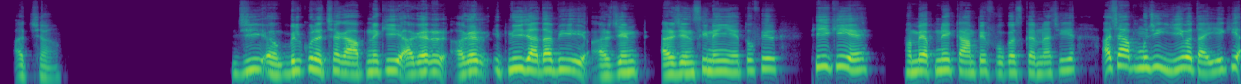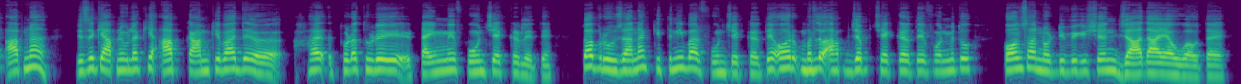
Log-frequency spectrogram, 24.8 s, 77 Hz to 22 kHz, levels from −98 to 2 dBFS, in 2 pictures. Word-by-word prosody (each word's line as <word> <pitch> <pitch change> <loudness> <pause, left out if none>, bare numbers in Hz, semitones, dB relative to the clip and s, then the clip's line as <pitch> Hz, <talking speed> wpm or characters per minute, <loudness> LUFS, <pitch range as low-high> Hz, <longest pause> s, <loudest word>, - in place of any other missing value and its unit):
अच्छा। 130 -3 -11 1.7
जी 195 +6 -2
अ, 175 - +3
बिल्कुल 185 +8 +2
अच्छा 195 0 0
कहा 165 -3 +5
आपने 180 +4 0
कि 200 +1 0
अगर 175 +4 +4 0.3
अगर 185 +2 +4
इतनी 210 +4 +1
ज़्यादा 200 -1 +6
भी 200 -4 0
अर्जेंट 170 +6 -2 0.2
अर्जेंसी 165 +5 +2
नहीं 185 0 +1
है 175 - -1
तो 195 +3 -5
फ़िर 220 +1 -2 0.4
ठीक 255 -1 0
ही 260 -3 +2
है। 210 0 +1 0.4
हमें 180 +2 +3
अपने 195 +2 +2
काम 185 -3 +1
पे 185 +1 -2
फ़ोकस 175 0 -4
करना 165 -1 -2
चाहिए। 200 +5 -5 0.3
अच्छा 225 +5 +4
आप 245 - +2
मुझे 235 +1 +1
ये 215 0 -1
बताइए 190 -4 +2
कि 240 +4 -5
आप 190 -3 0
ना 245 -2 +1 0.3
जैसे 205 +5 0
कि 225 - 0
आपने 200 0 +2
बोला 210 +1 0
कि 215 +2 -4
आप 205 -1 +1
काम 185 0 +1
के 210 - 0
बाद 215 0 +1
अ, 175 -7 +1 0.3
ह 210 +1 +3
थोड़ा 200 +6 -2
थोड़े 205 -1 +2
टाइम 170 +2 +1
में 205 - 0
फ़ोन 185 -2 -4
चेक 180 0 -4
कर 170 -1 -4
लेते 140 -2 -6
हैं। 135 - -10 0.3
तो 255 - +5
आप 250 -3 +3
रोज़ाना 200 +2 +1
कितनी 215 0 -5
बार 230 -3 +1
फ़ोन 175 0 -5
चेक 165 -1 -7
करते 165 +5 -2
हैं? - - +1
और 230 0 +3
मतलब 205 +2 +2
आप 195 0 0
जब 210 -1 +1
चेक 190 -3 -5
करते 190 0 -1
हैं 190 - -4
फ़ोन 185 0 -6
में। 200 +1 -5
तो 220 0 0 0.3
कौन-सा 225 +3 +3
नोटिफिकेशन 190 0 -2
ज़्यादा 160 +1 +4
आया 160 -1 +4
हुआ 145 -2 0
होता 135 +2 -4
है? 135 -1 -4
190 Hz, 200 wpm, -22 LUFS, 175-210 Hz, 1.7 s, ज़्यादा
